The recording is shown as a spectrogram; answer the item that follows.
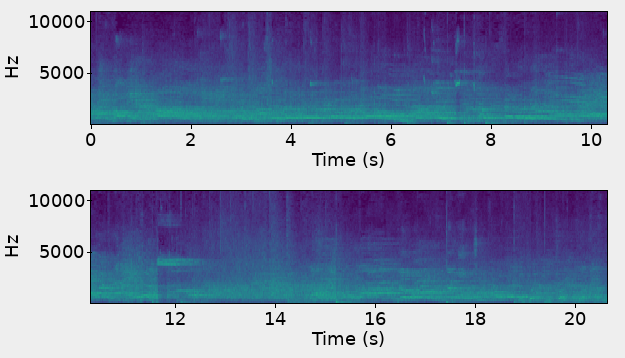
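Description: Basketball bouncing on a hardwood gym floor during play, under a steady din of many spectators' voices and shouts echoing in a large gymnasium. A short high squeal sounds about twelve seconds in.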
